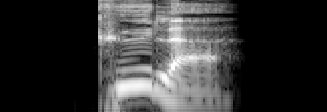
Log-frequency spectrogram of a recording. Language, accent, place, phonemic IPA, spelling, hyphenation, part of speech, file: German, Germany, Berlin, /ˈkyːlɐ/, Kühler, Küh‧ler, noun, De-Kühler.ogg
- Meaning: 1. cooler (anything that cools) 2. radiator (auto part)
